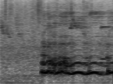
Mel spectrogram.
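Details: Hovawart puppies on their first outing in the garden, exploring. A single high, tonal whining yelp holds steady with a slight waver for about a second, loud and close.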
